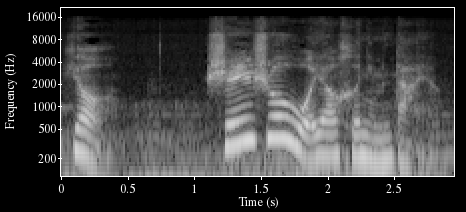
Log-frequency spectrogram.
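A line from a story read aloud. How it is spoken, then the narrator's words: Sighing, coldly mocking. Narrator (Chinese): 幽冥 叹息着，脸上是一种冷冷的嘲讽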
